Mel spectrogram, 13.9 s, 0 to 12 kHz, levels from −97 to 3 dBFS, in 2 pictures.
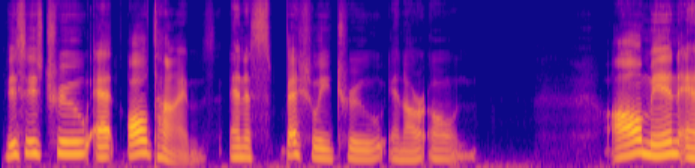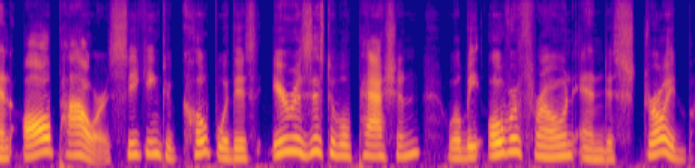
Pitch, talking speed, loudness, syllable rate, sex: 175 Hz, 135 wpm, -20 LUFS, 3.8 syllables/s, male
